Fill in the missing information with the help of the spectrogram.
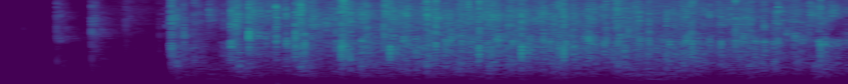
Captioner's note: audience applauding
